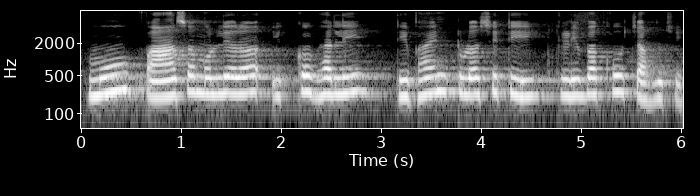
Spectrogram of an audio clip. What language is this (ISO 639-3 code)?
ori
